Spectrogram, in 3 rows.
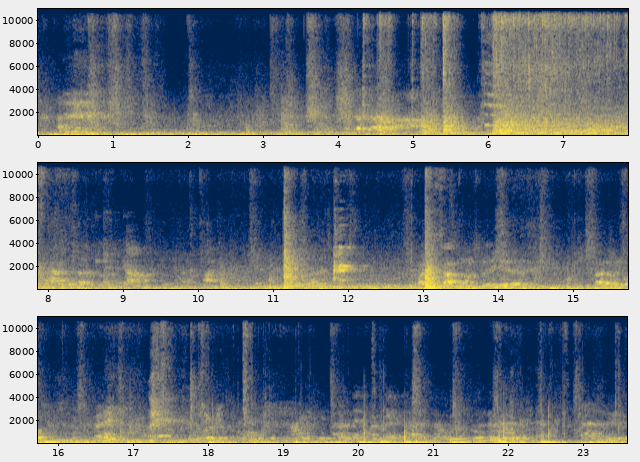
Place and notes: {"title": "Humlebæk, Danmark - Krogerup", "date": "2014-03-05 11:38:00", "description": "people chattering in the dinning hall\nsounds of Krogerup Højskole", "latitude": "55.97", "longitude": "12.53", "timezone": "Europe/Copenhagen"}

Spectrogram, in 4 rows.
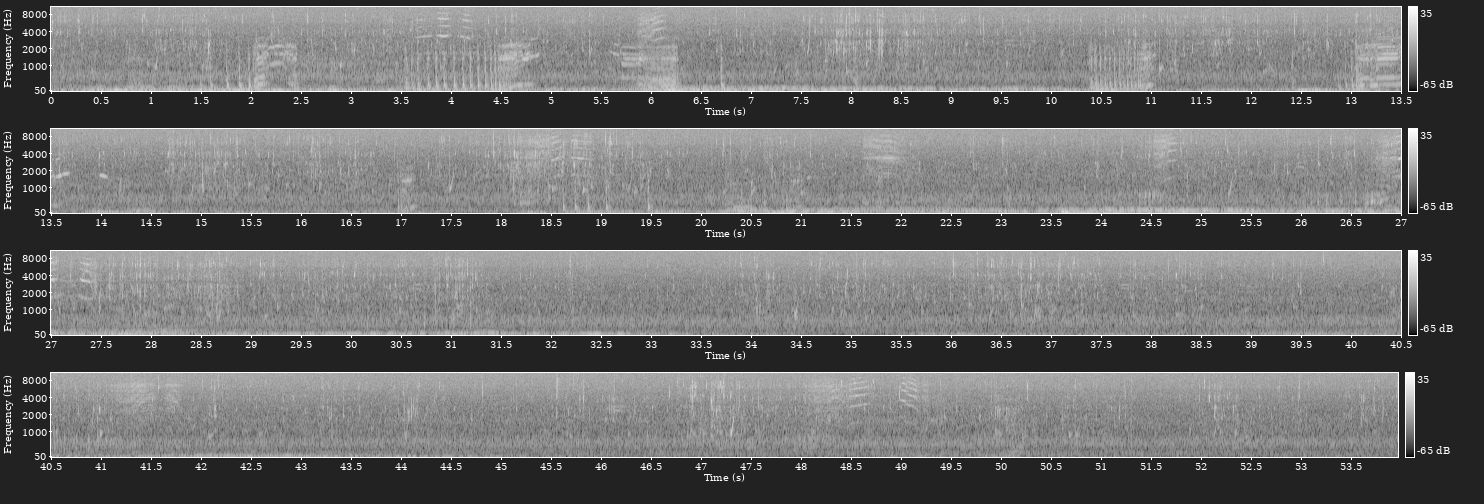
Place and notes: {"title": "Šventupys, Lithuania, soundscape with singing tree", "date": "2020-12-27 14:50:00", "description": "river soundscape with \"singing\" pine tree recorded with contact mics", "latitude": "55.61", "longitude": "25.46", "altitude": "88", "timezone": "Europe/Vilnius"}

